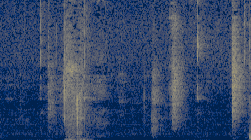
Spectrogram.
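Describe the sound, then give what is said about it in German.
Quiet rustling and small plastic clicks come in irregular bursts as a headphone cable is handled and untangled, with no one speaking. “gerade noch mein, mein Kopfhörerkabel entwirren, das macht mich gerade völlig fertig.”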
